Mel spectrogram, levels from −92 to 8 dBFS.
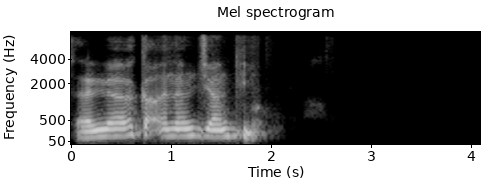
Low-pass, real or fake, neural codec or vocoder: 7.2 kHz; fake; codec, 16 kHz in and 24 kHz out, 0.9 kbps, LongCat-Audio-Codec, four codebook decoder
